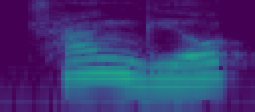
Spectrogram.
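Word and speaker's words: 쌍기역: এগুলায় Korean উচ্চারণ হয় সাং গিয়ক, সাং দিগুত, সাং বিউপ, সাং সিউত, সাং জিউত।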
